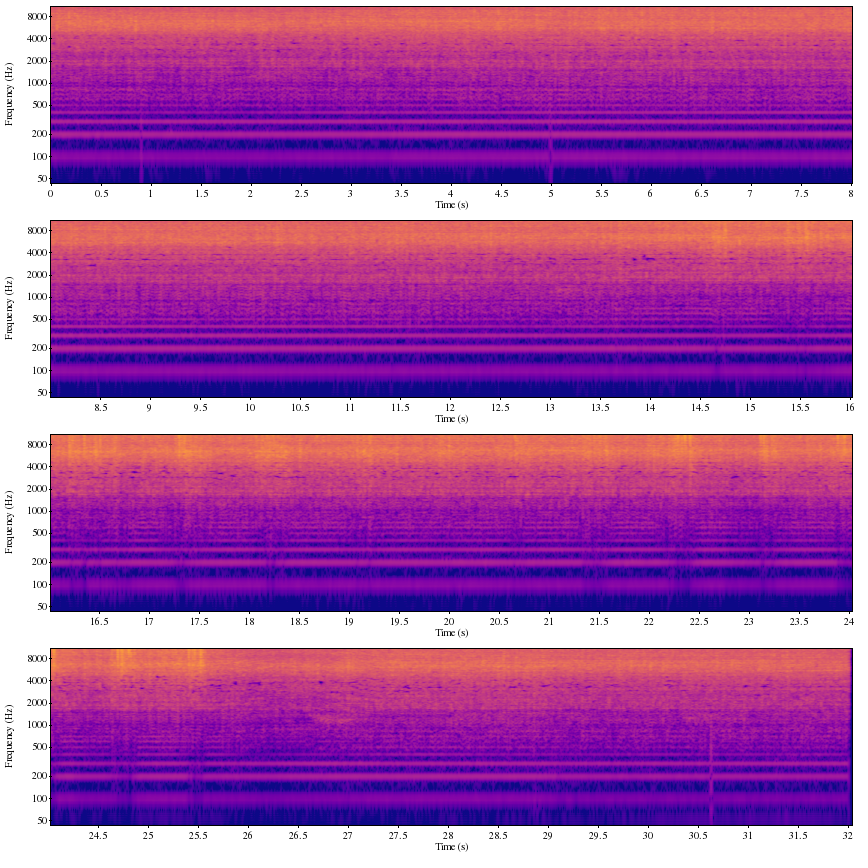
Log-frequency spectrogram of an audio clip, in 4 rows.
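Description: Slayer-exciter Tesla coil running, its spark streamer making a steady electric buzz and hiss. From about 15 to 25 seconds in, a finger is brought near the streamer and the discharge breaks into irregular, louder crackles before settling back to the steady buzz.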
